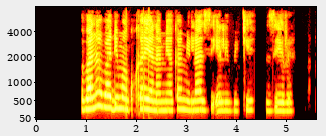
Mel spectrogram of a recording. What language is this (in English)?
Taita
